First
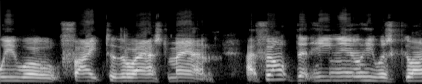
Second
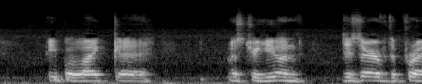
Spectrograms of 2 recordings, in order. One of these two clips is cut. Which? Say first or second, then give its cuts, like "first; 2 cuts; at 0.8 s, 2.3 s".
first; 2 cuts; at 1.0 s, 2.2 s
